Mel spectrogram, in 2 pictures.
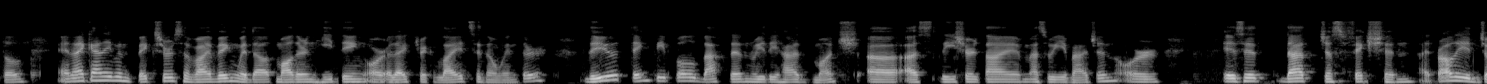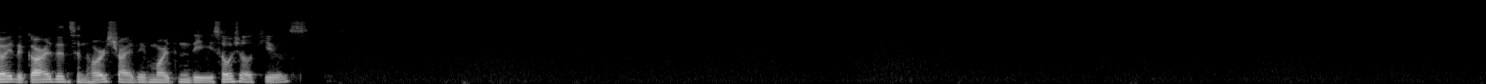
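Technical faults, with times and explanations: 0.29–9.59 s, 11.95–14.76 s and 17.78 s, echo leak: a faint delayed copy of the speech trails it by 346 ms, roughly 20 dB below the voice and much fainter at 17.78 s. The likely cause is a loudspeaker on the far side whose echo canceller let part of the playback back into its microphone.
0.43–1.6 s, 4.08–14.2 s and 15.79–18.18 s, background gated by the echo canceller: the room sound drops away by up to about 37 dB (about 35 dB in the last stretch), totalling roughly half a second, about three seconds and about a second. The canceller clamped the microphone while its loudspeaker played, then released it.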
